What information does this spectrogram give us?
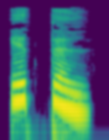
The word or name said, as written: ಎತ್ತಲ್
